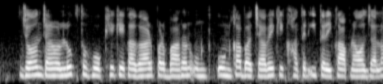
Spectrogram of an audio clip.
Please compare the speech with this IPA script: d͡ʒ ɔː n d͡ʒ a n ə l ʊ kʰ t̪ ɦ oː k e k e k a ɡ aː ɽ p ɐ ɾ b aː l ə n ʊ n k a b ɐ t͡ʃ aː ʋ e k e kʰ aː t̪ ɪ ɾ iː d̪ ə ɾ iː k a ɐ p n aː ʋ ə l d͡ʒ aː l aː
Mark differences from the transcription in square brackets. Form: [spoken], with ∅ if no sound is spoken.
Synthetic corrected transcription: d͡ʒ ɔː n d͡ʒ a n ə l ʊ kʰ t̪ ɦ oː [kʰ] e k e k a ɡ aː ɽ p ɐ ɾ b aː [ɾ] ə n ʊ n k a b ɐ t͡ʃ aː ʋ e k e kʰ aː t̪ ɪ ɾ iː [t̪] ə ɾ iː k a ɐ p n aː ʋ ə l d͡ʒ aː l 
